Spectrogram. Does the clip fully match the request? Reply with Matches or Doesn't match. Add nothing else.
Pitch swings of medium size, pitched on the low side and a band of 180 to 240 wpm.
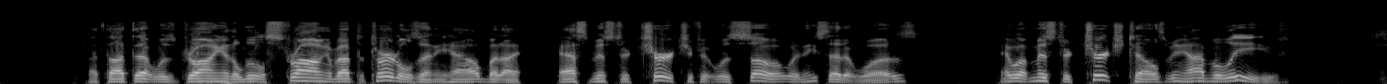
Doesn't match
